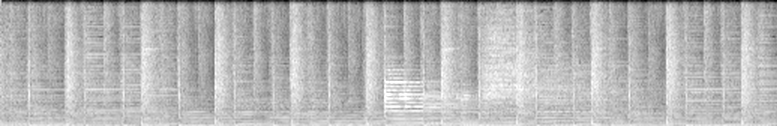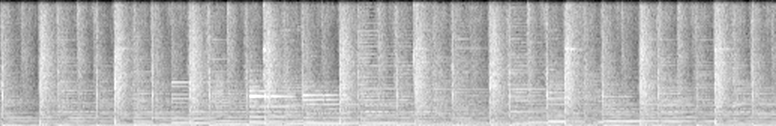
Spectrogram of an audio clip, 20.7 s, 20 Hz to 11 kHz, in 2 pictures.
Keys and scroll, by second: 0.3 d, 3.2 ctrl+g, 3.6 ctrl+space, 8.5 ctrl+space, 10.8 ctrl+space, 12.5 space, 15.8 space.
